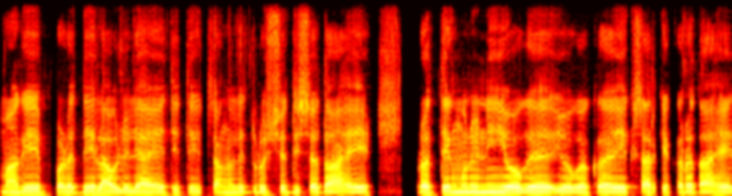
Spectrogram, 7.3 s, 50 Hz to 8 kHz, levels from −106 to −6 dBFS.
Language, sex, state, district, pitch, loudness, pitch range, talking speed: Marathi, male, Maharashtra, Pune, 110 Hz, -18 LUFS, 110-115 Hz, 140 wpm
